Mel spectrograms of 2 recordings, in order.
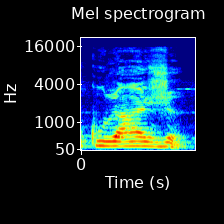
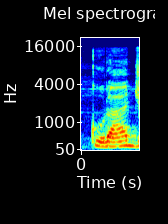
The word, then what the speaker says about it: courage: And always remember the sound of G here, जो मैंने आपको बताया था, जैसे जे की साउंड थी कैजुअल और यूजुअल में एस वाली, वही साउंड जी की है, ज. सो कुराज, कुराज नहीं, ज.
